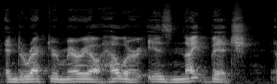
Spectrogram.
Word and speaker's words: Nightbitch: director Mariel heler is night and I'm putting the emphasis on the first part of that and not the second because then it sounds like you're ending a date in a really horrible way this is a film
